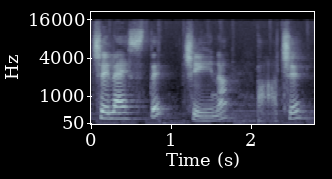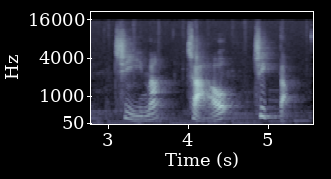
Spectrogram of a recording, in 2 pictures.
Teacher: Avremo invece la C dolce o palatale quando è seguita da una E o da una I.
